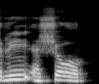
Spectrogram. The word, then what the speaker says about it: reassure: ना, यहाँ पे, और RE का उच्चारण जो है रे के रूप में करेंगे। इसको हम पढ़ेंगे रीअश्योर, क्या पढ़ेंगे?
